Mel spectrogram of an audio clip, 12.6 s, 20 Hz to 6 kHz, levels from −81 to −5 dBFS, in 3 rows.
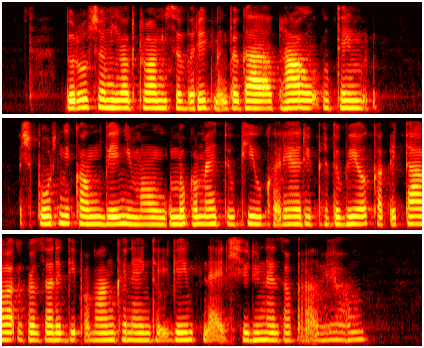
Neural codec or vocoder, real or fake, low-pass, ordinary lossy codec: autoencoder, 22.05 kHz, a latent of 192 numbers a frame, VITS, trained on one speaker; fake; 5.4 kHz; none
